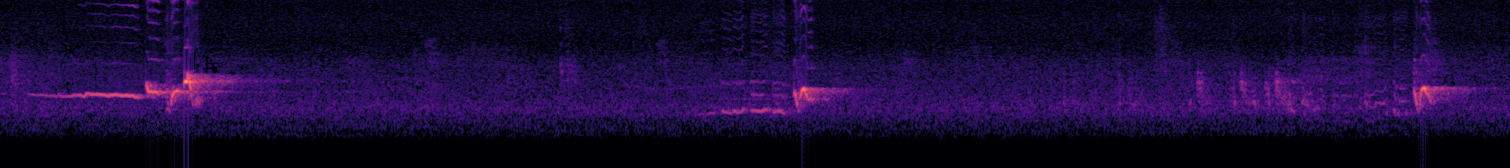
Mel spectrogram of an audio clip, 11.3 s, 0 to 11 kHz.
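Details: Early-morning song of a Japanese bush warbler, first heard in 2023: three separate phrases about five seconds apart, each a held whistle breaking into a sharp upward-flicked ending, with quiet pauses between.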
